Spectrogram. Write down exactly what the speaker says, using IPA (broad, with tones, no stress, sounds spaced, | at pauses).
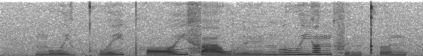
n̪ uː˨ j kʷʰ e˨˥ j pʰ ɔː˨˥ j f aː˨ w l yː˧ ŋ l uː˥ j ɐ˥ n f ɪ˨˧ ŋ t̪ʰ ɵ˥ n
